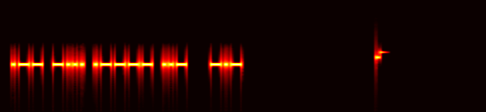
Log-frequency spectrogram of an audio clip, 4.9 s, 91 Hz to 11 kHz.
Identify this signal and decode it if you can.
Morse code, heard as a keyed tone, about 34 wpm, 700 Hz. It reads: WB1U K
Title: Common QSO Phrases Encore 35wpm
